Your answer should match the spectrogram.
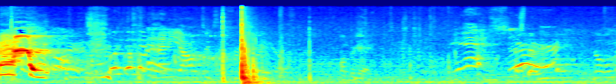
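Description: Children shouting and talking during a wiffle ball game, with one sharp, loud knock about two and a half seconds in from the plastic wiffle ball in play.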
